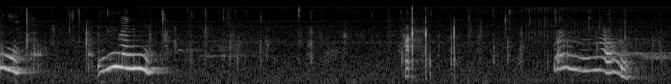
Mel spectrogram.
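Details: Small ginger kitten eating, uttering two short, wavering mews several seconds apart, with sharp clicking chewing noises in between.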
